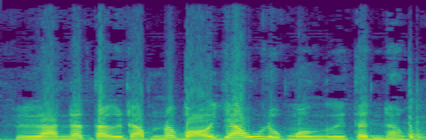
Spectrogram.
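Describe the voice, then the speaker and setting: A woman's voice: on the low side, fairly even intonation, racing, dull audio, background noise. A woman in her thirties, a mother chatting casually to camera and laughing as she retells her child's words. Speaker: mother and vlogger.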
